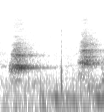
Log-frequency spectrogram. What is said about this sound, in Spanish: el podcast puede tener perros.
